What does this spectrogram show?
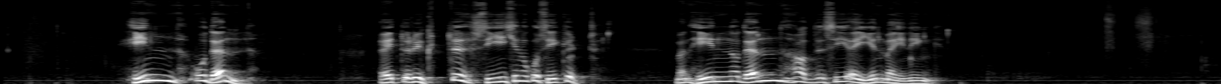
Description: DIALEKTORD PÅ NORMERT NORSK hin o dæn ein og annan, nokon kvar Eksempel på bruk Eit rykte si ikkje noko so sikkert, men hin o dæn hadde si eijen meining.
